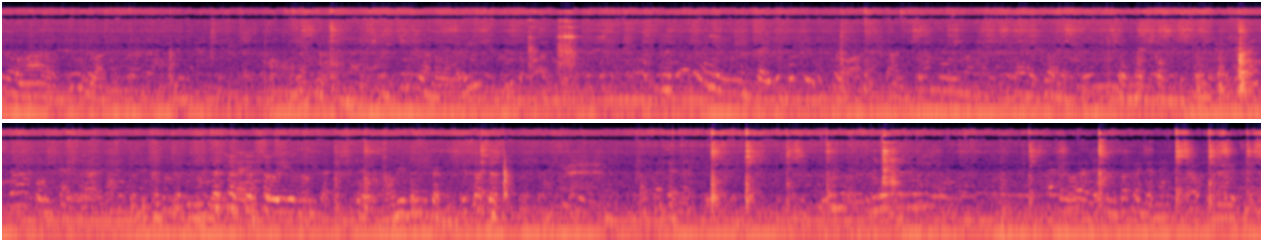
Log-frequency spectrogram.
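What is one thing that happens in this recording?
A wooden spoon scrapes and taps against a plate.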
